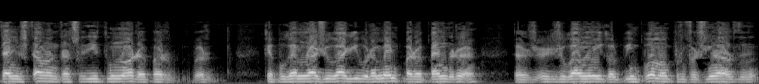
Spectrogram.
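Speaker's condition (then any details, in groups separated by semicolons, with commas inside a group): Parkinson's disease; brain stops making dopamine affecting psychomotor function, diagnosed 12 years ago; weekly table tennis program with CERT Tenis Taula and Àrea Bàsica de Salut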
